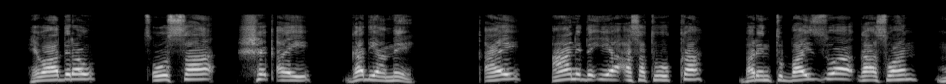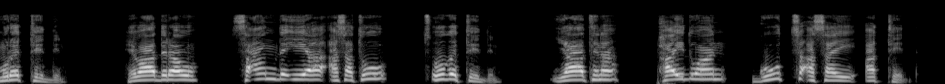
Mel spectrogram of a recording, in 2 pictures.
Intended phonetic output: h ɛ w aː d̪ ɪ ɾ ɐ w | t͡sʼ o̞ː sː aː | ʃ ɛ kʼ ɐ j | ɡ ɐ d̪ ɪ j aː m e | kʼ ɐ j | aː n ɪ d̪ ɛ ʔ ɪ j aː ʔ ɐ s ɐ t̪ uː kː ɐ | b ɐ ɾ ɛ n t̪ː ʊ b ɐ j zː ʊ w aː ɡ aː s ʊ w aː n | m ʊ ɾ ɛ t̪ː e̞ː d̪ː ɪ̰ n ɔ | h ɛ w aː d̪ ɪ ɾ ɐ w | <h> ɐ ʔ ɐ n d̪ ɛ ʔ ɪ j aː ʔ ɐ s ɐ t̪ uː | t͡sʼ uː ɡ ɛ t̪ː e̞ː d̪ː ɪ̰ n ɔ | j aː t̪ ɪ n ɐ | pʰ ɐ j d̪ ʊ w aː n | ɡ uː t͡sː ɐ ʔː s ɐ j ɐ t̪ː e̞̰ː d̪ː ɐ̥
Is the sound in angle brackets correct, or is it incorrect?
incorrect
